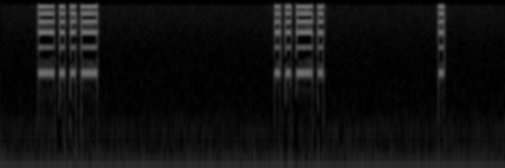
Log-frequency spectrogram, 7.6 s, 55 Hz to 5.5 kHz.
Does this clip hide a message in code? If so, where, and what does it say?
Yes: Morse code from 0.6 to 6.7 s, heard as a keyed tone, about 15 wpm, 2200 Hz. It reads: X F E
